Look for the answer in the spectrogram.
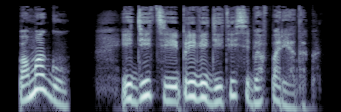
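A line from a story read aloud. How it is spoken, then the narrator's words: Commanding and calm. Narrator (Russian): властно и спокойно сказала Анфиса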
